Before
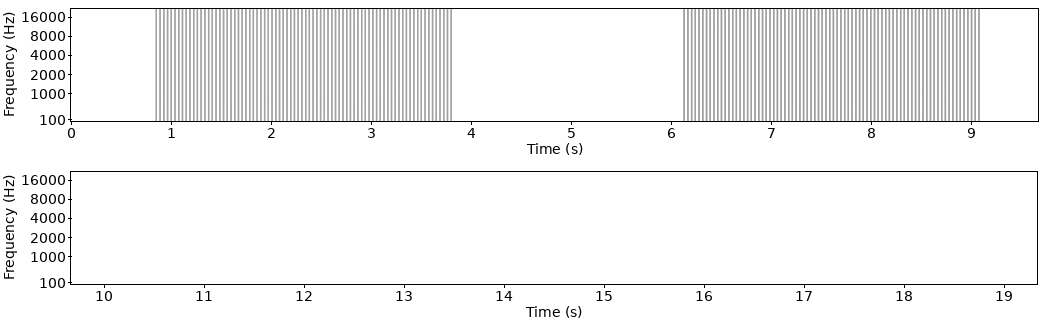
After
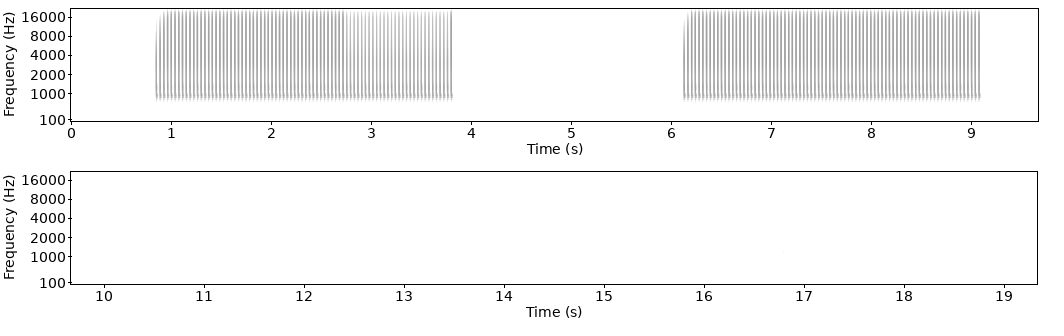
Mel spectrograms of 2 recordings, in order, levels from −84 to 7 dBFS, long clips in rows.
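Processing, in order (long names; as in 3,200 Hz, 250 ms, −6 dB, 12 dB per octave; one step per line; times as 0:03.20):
low-pass that shuts in the quiet parts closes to 1,300 Hz, open at −48 dBFS
high-shelf EQ 4,300 Hz +4 dB, from 0:02.76 −7.5 dB, from 0:03.79 +3.5 dB
automatic gain control gain up to 15 dB
Chebyshev high-pass with heavy ripple 910 Hz, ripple 3 dB
level −6 dB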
